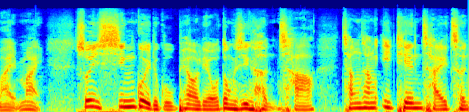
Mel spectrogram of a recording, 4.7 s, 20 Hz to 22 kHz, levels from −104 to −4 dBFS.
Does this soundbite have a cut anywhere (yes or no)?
no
